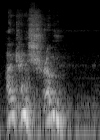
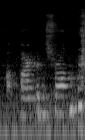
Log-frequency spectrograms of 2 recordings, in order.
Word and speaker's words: Ankarsrum: So, anyway, You gotta say it like they do. Ankarsrum. Ankarsrum. Ankarsrum. So, Ankarsrum.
